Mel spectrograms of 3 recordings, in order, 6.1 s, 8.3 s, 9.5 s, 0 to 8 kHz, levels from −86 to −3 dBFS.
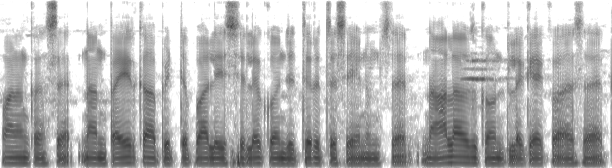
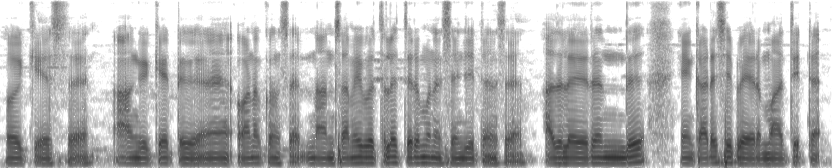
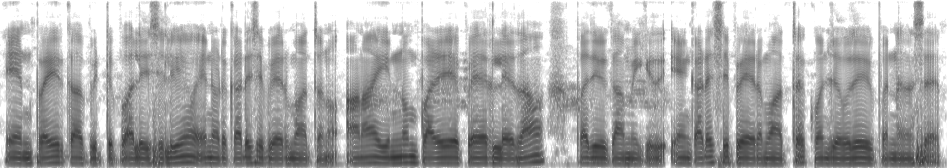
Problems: background sounds at intervals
